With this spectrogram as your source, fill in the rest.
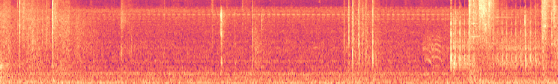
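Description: Sniper rifle shots in a first-person video game, several sharp cracks spaced through a quiet stretch over a low, steady game-ambience background, fairly faint overall.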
